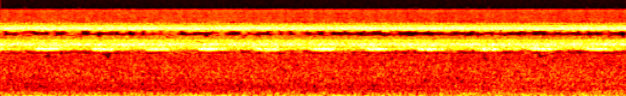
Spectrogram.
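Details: Grassland crickets calling at sunset near Angkor Wat in Cambodia; an even, ceaseless high-pitched trilling wash with a low background hum.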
